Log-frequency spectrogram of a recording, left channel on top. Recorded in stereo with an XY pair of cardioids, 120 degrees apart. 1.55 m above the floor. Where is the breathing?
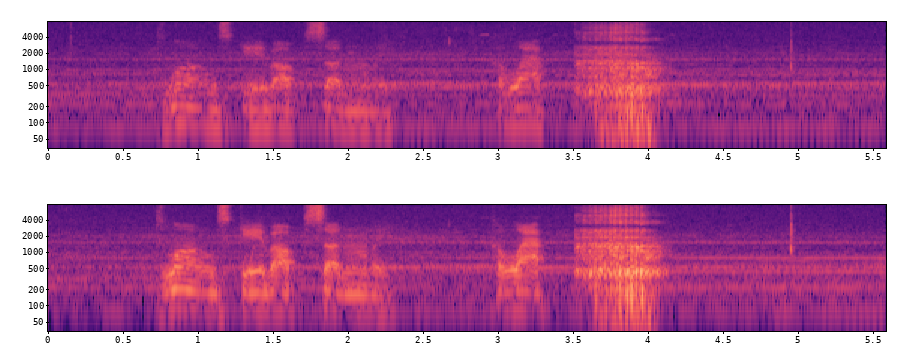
40° right, 0.7 m.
